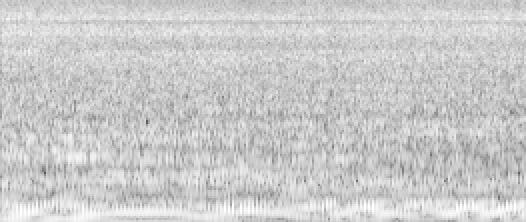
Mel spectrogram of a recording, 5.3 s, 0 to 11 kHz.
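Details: Dodge Caliber SRT4 turbo four-cylinder just after Precision 6266 turbo install with coated manifold and new gasket, first start, warming at idle: steady even low hum, no misses, ticks or hiss; healthy idle, new tune still needed.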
